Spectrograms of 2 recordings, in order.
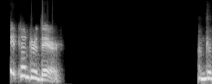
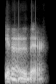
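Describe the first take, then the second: First: Pet voice. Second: Said in the usual way. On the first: Real, not acted. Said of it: "repeats higher to pet". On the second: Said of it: "ushering pet under desk".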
